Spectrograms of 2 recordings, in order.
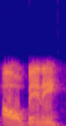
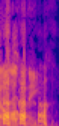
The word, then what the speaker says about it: Albany: Well, the natives say Albany. We say Albany.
